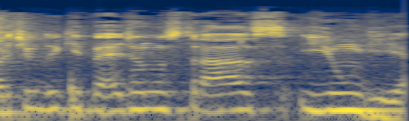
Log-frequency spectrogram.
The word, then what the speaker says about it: Jung: na sequência o artigo da Wikipédia nos traz Yung é assim que eu pronuncio é exato Como qual qual que é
